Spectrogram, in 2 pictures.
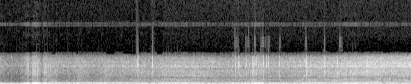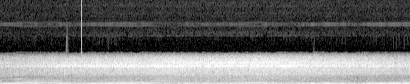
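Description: Renault Mégane rally car engine pulling away hard, its note climbing and dropping back with each upshift as it accelerates up the stage, heard from a roof-mounted camera with rising wind and tyre hiss over it.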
